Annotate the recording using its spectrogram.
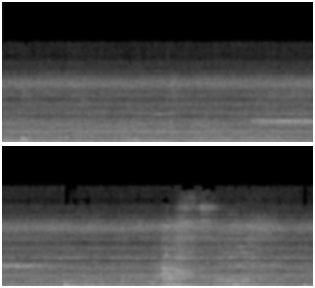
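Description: A steady low rumble with a brief rustle-like noise about five seconds in.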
